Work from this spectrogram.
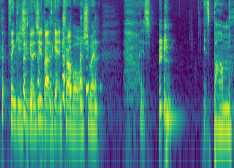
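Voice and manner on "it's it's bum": hushed, halting, nervous little stage half-whisper. Retelling the worried pupil finally telling the word: imitating a pupil half-whispering. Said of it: "came right in and whispered to me".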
